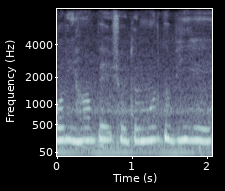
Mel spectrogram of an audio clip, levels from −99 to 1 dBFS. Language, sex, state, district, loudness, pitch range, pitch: Hindi, male, Uttar Pradesh, Ghazipur, -18 LUFS, 215-230 Hz, 220 Hz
